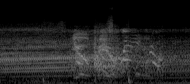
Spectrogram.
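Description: A video game car engine revs while its tyres squeal and skid in short bursts. It comes through near and moderately loud over a steady background hum.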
